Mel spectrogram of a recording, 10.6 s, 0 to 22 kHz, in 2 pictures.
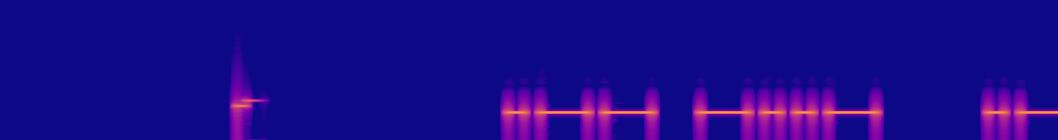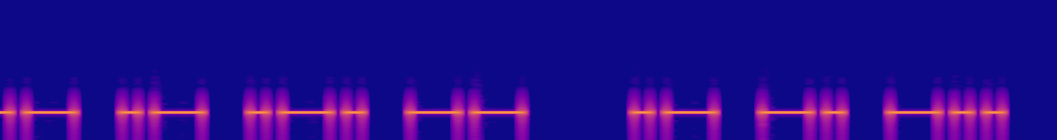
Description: Morse code, heard as a keyed tone, about 15 wpm, 700 Hz. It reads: WX WARM AND
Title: Common QSO Phrases Encore 15wpm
